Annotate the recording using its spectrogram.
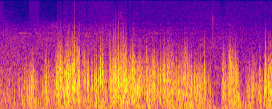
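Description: Wind buffeting the microphone, a loud uneven rumble and rush that swells and eases.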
